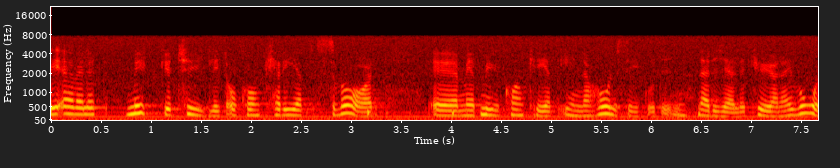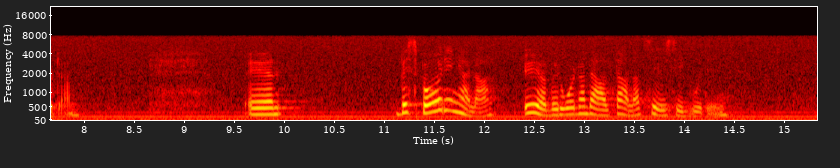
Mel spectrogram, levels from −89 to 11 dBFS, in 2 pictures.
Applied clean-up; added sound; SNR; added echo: none; none; none; none.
